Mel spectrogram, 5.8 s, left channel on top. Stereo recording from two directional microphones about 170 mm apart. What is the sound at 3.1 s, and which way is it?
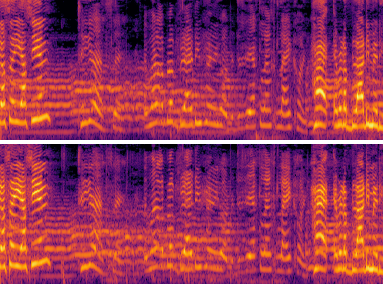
Speech, 30° left (ahead or behind).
